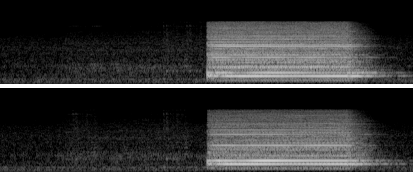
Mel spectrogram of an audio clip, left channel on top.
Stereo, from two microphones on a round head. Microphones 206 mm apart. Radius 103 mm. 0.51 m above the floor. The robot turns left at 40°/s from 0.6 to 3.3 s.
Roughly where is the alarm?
Left.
